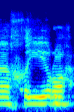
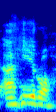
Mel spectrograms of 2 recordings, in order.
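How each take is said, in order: First: The middle consonant is a harsh rasping kh. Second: The middle consonant is a plain breathy h. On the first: The speaker calls it right. "ada kha dia" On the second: The speaker calls it wrong. "dia akan jadi ha simpul"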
